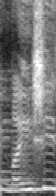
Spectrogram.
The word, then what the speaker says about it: महिषी: लेकिन भाई, महिषी जो लिखा हुआ है, इसका शुद्ध उच्चारण अगर आप करना चाहते हैं, तो आपको मूर्धन्य श बोलने के लिए अपनी जबान को अपनी मूर्धा में ले जाकर ट्विस्ट करना पड़ेगा, मोड़ना पड़ेगा। यानी आपको थोड़ी सी कठिनाई होगी। नहीं तो शुद्ध उच्चारण नहीं होगा।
